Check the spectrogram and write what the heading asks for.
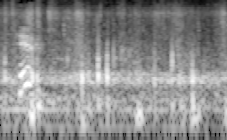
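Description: Irregular crunching footfalls in deep snow, a string of soft thuds about every quarter to half second.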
